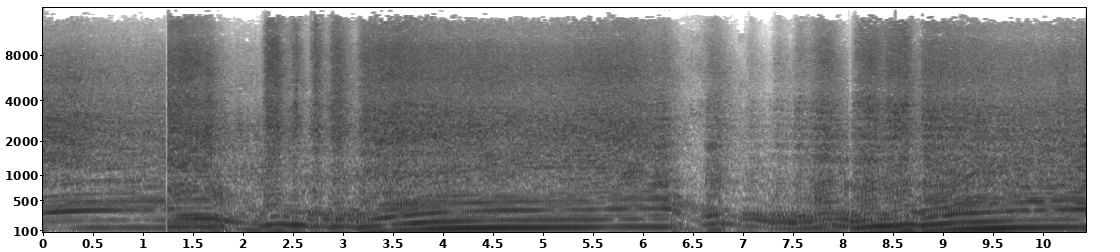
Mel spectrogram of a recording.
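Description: Pickup truck engine revving hard through smoky donuts over the hiss of spinning, smoking tyres. The revs hold high, drop briefly about a second in and again about six and a half seconds in, then climb back each time.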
